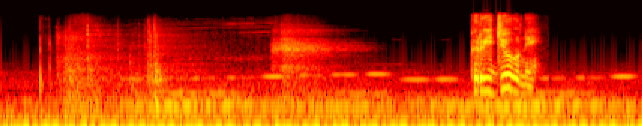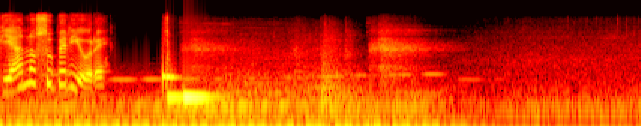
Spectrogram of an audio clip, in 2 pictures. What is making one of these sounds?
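Keypad buttons beep in short electronic tones.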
